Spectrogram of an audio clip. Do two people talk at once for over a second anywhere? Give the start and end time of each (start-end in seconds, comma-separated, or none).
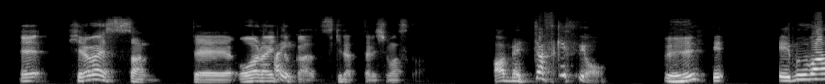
none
